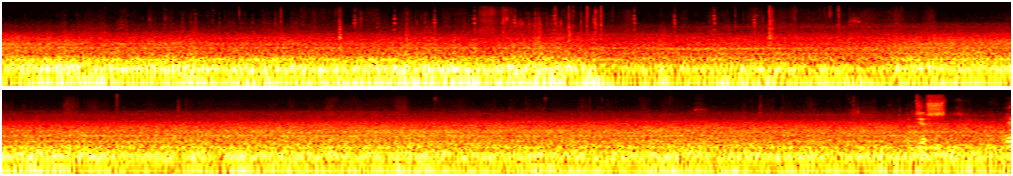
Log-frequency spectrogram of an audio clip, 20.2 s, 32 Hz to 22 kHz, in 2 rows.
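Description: A 2011 Citroen Berlingo 1.6 HDi VTR estate cruises along a motorway, its engine drone and road roar a constant loud hum that dips slightly midway and then holds steady.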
